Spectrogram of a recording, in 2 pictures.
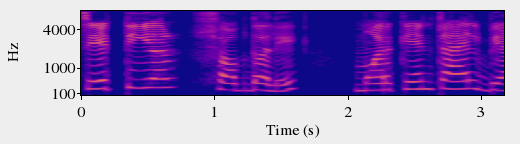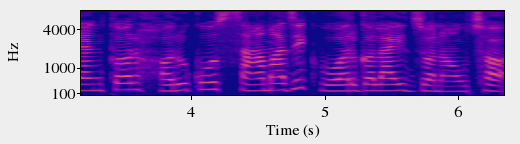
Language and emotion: Nepali, neutral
